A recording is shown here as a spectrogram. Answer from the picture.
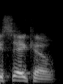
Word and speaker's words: Seiko: you pronounce that again I just say Seiko Seiko like the watch keep licking and takes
